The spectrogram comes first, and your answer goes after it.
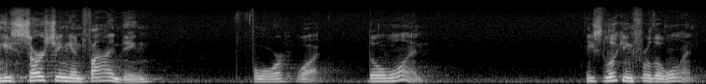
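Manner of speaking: ordinary talk, nothing marked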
